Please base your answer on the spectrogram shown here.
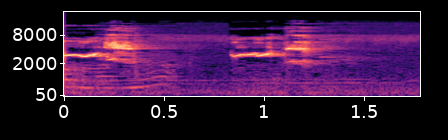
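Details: Oriental magpie-robin in full song for a training recording used to teach other birds: two brief bright phrases, each a clear high whistle running into a buzzy, scratchy burst, separated by a short pause.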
